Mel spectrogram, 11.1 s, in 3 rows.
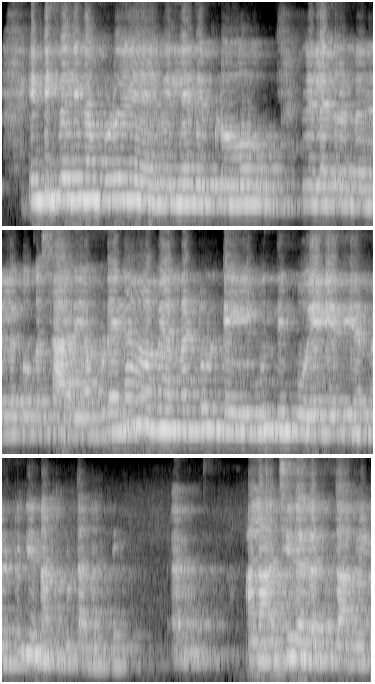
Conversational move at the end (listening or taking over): listening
